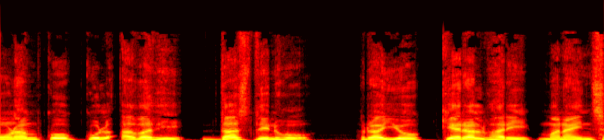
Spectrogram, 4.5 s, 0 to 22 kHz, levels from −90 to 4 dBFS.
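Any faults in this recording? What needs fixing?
Throughout the speech the sound is swirly, smeared and hollow, with blurred consonant attacks and nothing above 17 kHz, more damage than a single encode would cause. The likely cause is generation loss: around seven lossy passes, consistent with repeated AAC-LC encoding at about 96 kbit/s, each quantising on a shifted frame grid so noise and spectral holes accumulate. Prevent it by keeping a lossless master and encoding to a lossy format only once, at the final step.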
